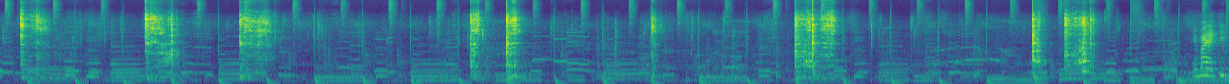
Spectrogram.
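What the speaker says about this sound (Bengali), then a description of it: "সব ভালো করে মিশিয়ে নেব।" Mixed winter vegetable curry with ghee and chopped coriander is stirred in a pan, the spoon clinking and scraping against the metal in repeated loud strokes while a person talks over it.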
